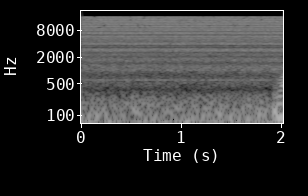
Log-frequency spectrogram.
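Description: Steady low hum with an even hiss over it: the background noise of a voice recording, with no speech.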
